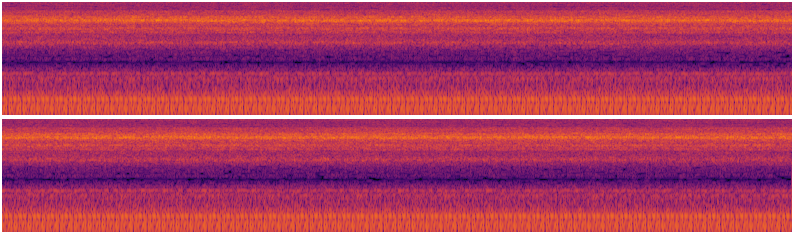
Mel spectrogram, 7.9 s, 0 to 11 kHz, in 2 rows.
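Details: Nebulizer compressor running continuously: a steady loud mechanical hum with fast regular pulsing of about 160 a minute, recorded as aerosol white noise.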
